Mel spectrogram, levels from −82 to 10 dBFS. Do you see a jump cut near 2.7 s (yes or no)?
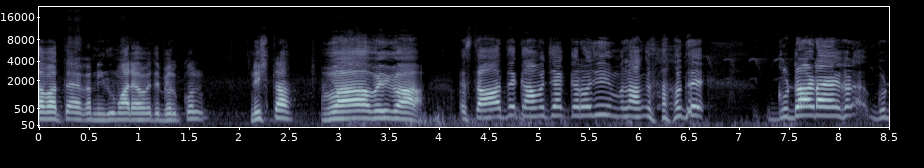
yes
